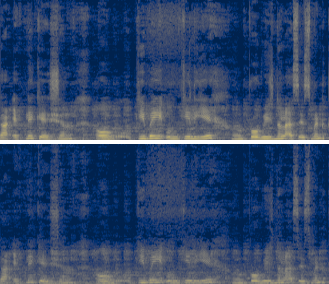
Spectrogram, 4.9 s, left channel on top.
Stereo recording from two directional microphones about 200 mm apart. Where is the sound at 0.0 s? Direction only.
25° left (ahead or behind).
